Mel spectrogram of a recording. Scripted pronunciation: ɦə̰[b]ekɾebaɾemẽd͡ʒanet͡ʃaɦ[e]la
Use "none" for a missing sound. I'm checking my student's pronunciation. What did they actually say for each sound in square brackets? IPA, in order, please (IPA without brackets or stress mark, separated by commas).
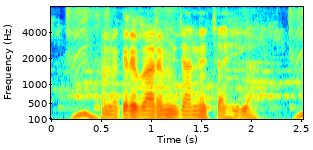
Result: m, i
